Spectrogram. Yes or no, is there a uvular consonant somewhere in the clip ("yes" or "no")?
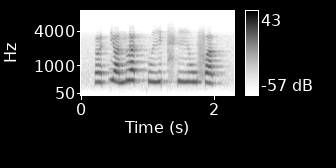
no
